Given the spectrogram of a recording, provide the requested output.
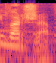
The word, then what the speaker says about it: баржа: Словарь иностранных слов. 2 варианта ударения – баржа и боржа. Словарь лексических трудностей. 2 варианта – баржа и боржа.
